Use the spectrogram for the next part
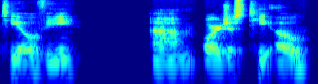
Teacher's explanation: without an h so a t and then a vowel afterwards for this type of a t without an h you would put your tongue against the back of your top front teeth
